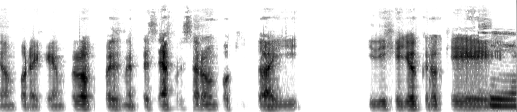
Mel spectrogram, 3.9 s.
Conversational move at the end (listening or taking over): taking over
